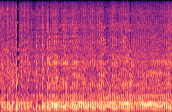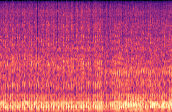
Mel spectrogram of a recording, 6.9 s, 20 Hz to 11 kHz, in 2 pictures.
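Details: 1937 Sears Water Witch 2.5 hp two-stroke outboard, 83 years old, revived from a shed, main jet opened a little and slowed to a low idle; the air-fuel mix needs adjusting between high and low revs. A fast, even popping settles steadily with no misses or knocks: a clean idle.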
